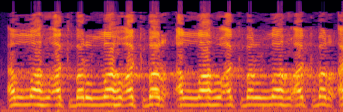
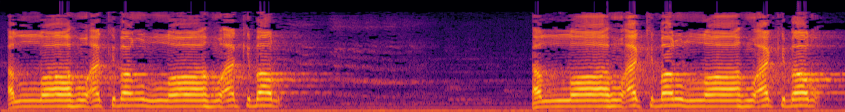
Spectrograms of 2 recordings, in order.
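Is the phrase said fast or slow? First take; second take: fast; slow. First: The phrase is rushed out very quickly. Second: The phrase is drawn out slowly. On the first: The speaker calls it wrong. "بيبقى إيه طلق سريع خالص" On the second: The speaker calls it right. "في السنة الأذان إذا أذنت فترسل"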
